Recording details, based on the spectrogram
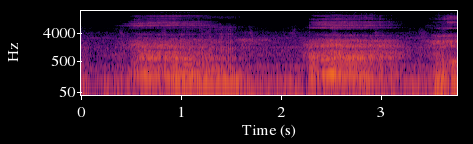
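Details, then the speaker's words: Adult woman snoring during sleep, a nightly occurrence: low, rough, rattling breath sounds in a quiet room, two long snores a few seconds apart. "hear bullshit all fucking night. This what the fuck I gotta put up with every fucking night."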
